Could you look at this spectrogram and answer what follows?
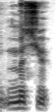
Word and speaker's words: monsieur: Vous allez voir, ça s'écrit monsieur, mais ça se dit monsieur.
